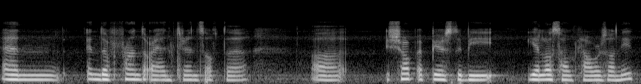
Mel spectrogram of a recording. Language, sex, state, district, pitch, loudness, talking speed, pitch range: English, female, Nagaland, Dimapur, 215 Hz, -17 LUFS, 160 wpm, 205-225 Hz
